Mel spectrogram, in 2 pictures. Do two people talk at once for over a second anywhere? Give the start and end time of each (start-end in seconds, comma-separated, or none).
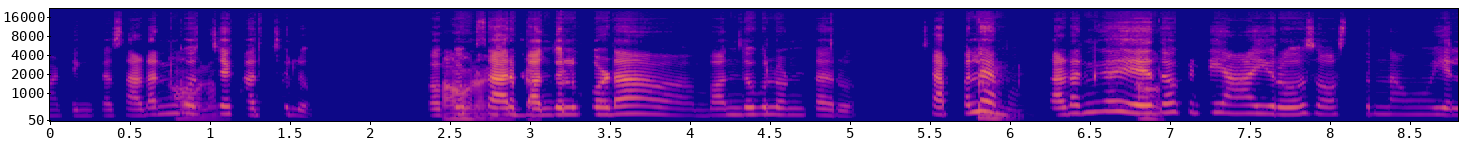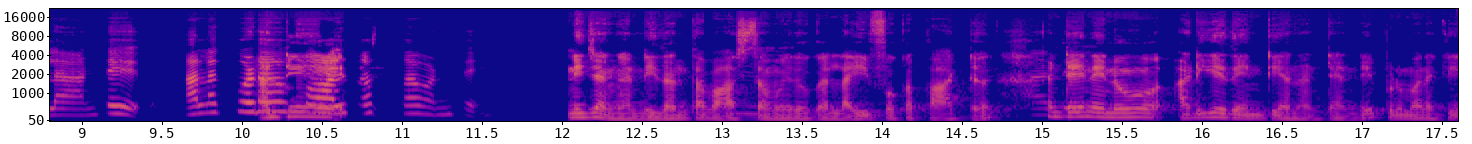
none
